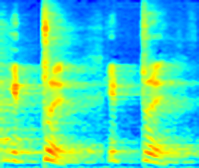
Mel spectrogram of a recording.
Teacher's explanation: அன்னத்தை நாக்கின் நுனி பொருந்துது மிகவும் பொருந்துதா நல்லா போய் பொருந்துதா உட்காருதா இற்றுங்கிறப்ப போய் நல்லா உட்காருதா அப்ப மேல்வாயை நாக்கின்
